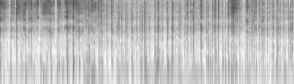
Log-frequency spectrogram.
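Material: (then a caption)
Cardboard. Fingernails tap quickly on the glossy cover of a small yellow-green children's book with thick cardboard pages, held in both hands. The result is a fast, dense run of short, dry clicks and taps with a low, hollow thump beneath them and almost no ring after each hit.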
